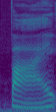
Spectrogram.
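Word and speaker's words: 百: yi by is 100 say bye with me by by is hundred what is 100 yes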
